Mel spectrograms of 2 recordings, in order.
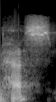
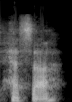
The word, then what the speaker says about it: Hesse: is Dana by Herman I always pronounce his last name Hess but I just looked it up and worth chatting about this looks like it HESA Herman Casa and like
